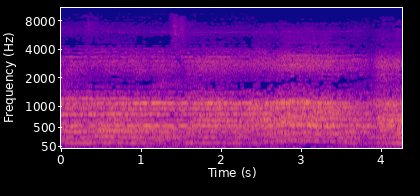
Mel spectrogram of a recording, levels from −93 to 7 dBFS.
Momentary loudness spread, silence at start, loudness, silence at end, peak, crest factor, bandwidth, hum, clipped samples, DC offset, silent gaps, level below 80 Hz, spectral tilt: 5 LU; 0 s; -32 LUFS; 0 s; -18 dBFS; 14 dB; 9.8 kHz; none; under 0.1%; under 0.1%; none; -64 dBFS; -5 dB/octave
